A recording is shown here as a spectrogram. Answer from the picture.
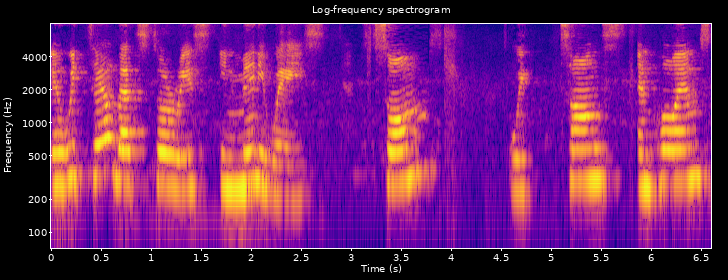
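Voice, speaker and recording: At a very slow pace, a woman speaks with a high-pitched voice. Her pitch variation is ordinary. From Mexico, Maya. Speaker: workshop facilitator and singer. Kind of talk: workshop presentation. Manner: halting, with fillers.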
